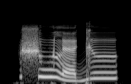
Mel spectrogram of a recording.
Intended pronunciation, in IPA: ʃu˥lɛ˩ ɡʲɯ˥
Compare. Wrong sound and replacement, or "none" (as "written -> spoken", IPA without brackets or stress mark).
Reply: none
